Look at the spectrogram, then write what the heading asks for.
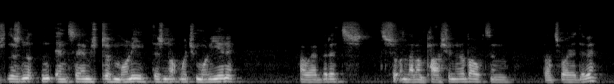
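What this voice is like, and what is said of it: Fast Liverpool English accent. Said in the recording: “my accent and hope everyone can understand what I'm saying ... us people in Liverpool talk fast”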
